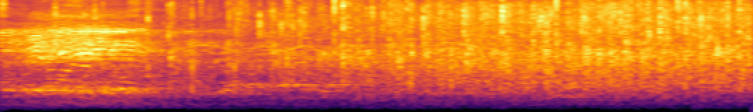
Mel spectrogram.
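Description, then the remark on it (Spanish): An audience applauds the speaker's words steadily, a dense wash of clapping that stays loud and even for several seconds, with a brief swell of voices near the start. “Ahora fíjate, yo me alegro que aplaudan estas palabras que salen de mi boca, pero esto no quiere decir nada.”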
